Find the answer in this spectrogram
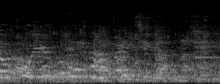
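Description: Speech only: people talking, in a language the recogniser did not transcribe.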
